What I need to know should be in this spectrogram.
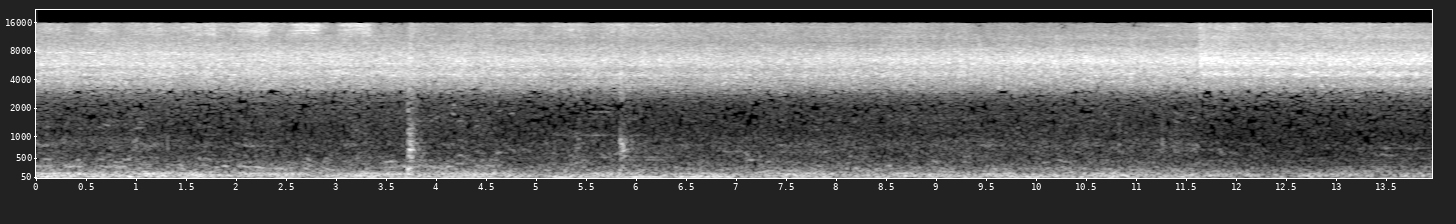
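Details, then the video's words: Cicadas singing in chorus on 6 August 2020, after surviving heavy rain, once the rain stopped and the sky cleared. A dense, steady high hiss continues throughout, with a faint low rumble beneath. "매미들의 합창"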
